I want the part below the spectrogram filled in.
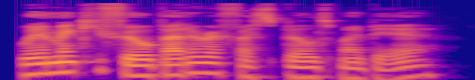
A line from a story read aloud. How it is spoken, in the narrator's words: I asked her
